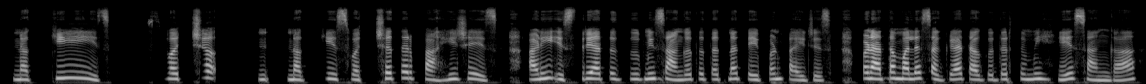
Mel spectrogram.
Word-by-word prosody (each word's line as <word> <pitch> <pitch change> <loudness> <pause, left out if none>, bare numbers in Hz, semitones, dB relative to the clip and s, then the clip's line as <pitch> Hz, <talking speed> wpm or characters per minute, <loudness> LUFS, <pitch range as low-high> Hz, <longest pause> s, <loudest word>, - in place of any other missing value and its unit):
नक्कीच, 270 +2 -1 0.4
स्वच्छ 260 +2 -1 0.6
न 225 - -3 0.2
नक्की 225 +4 -2
स्वच्छ 220 +4 -1
तर 290 - +2
पाहिजेच 230 0 -1 0.3
आणि 245 +5 +4
इस्त्री 265 +6 +2
आता 255 0 +3
तुम्ही 250 +2 -2
सांगत 230 -2 +1
होतात 235 -1 -4
ना, 255 - +2
ते 220 -2 +1
पण 250 +1 0
पाहिजेच. 195 -2 -4 0.3
पण 275 - +7
आता 260 +3 +7
मला 260 +1 +5
सगळ्यात 240 -1 0
अगोदर 220 +1 -2
तुम्ही 245 +2 0 0.2
हे 240 +5 +1
सांगा, 195 -3 +1
235 Hz, 130 wpm, -24 LUFS, 215-260 Hz, 0.6 s, पण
